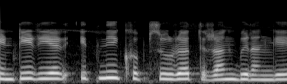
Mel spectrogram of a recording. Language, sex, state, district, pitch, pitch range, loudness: Hindi, female, Bihar, Patna, 250 Hz, 235-265 Hz, -15 LUFS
